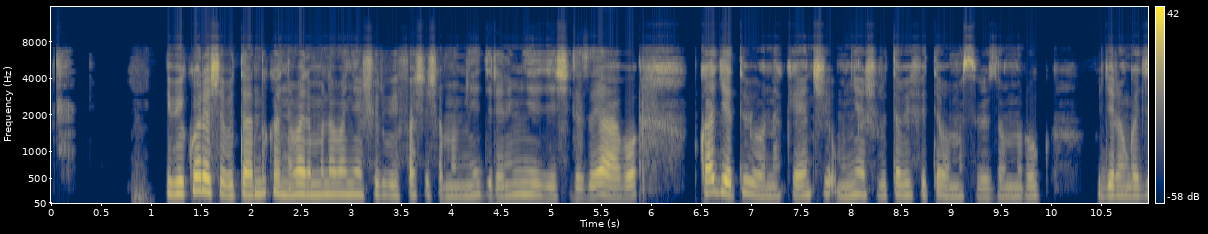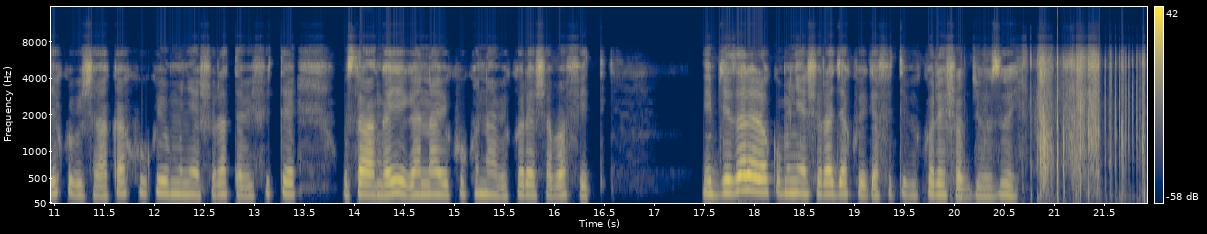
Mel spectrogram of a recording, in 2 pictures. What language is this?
Kinyarwanda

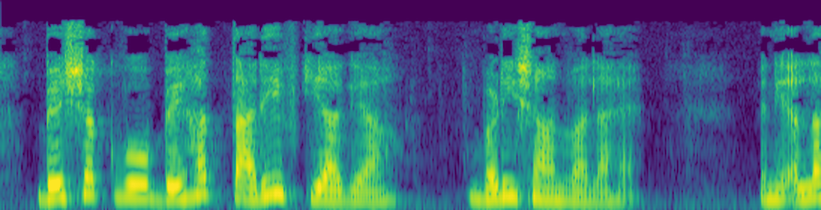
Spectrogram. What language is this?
Urdu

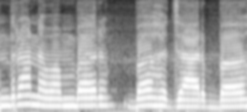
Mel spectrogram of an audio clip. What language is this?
Sindhi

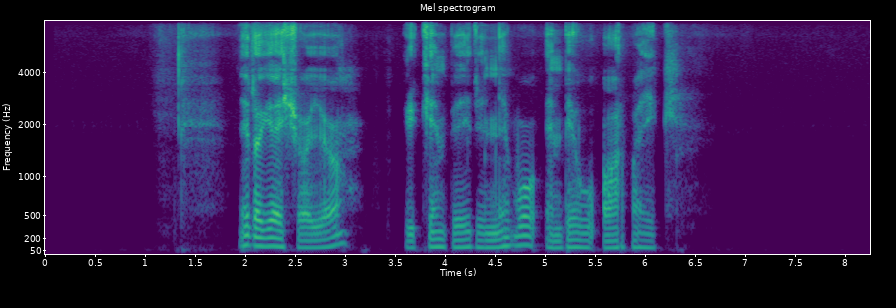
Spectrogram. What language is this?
Masai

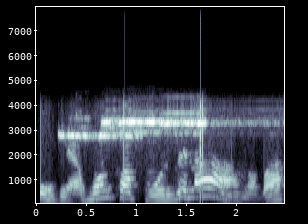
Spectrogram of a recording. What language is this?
Bangla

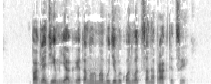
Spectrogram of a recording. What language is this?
Belarusian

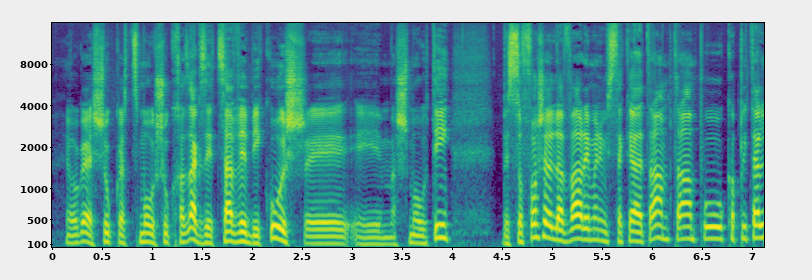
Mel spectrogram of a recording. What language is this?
Hebrew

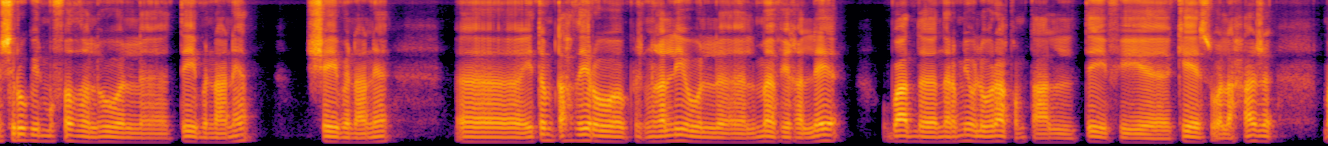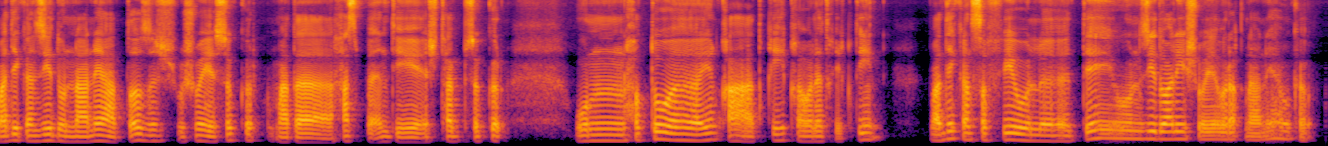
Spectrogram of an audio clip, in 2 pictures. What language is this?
Tunisian Arabic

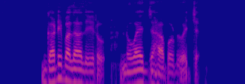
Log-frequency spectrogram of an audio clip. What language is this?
Divehi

